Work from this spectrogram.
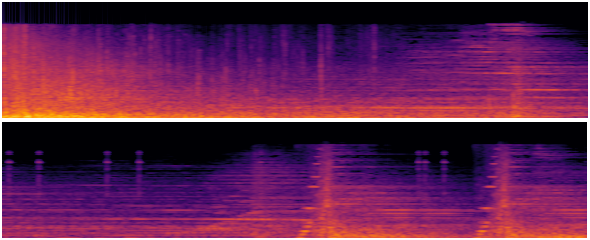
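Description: A Confringo blasting spell in Hogwarts Legacy bursts loudly at the start and fades into rumbling debris, followed by a few sharper crackling impacts later on.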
